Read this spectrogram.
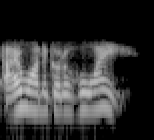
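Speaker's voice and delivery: light smiling voice. Showing how to pause, smile and say your goal, light smiling voice. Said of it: "you pause and put a smile on your face and you say".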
